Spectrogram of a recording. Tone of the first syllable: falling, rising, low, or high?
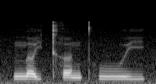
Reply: high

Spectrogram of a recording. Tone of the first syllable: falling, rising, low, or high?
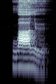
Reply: high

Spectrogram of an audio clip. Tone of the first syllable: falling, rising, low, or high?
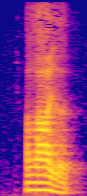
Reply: falling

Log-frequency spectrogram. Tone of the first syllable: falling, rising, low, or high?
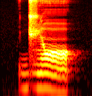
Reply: low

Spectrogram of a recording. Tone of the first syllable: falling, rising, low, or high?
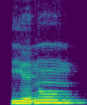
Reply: low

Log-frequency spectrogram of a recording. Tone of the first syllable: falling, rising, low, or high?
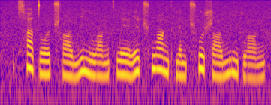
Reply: falling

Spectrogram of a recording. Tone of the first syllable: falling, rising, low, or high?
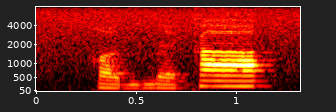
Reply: low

